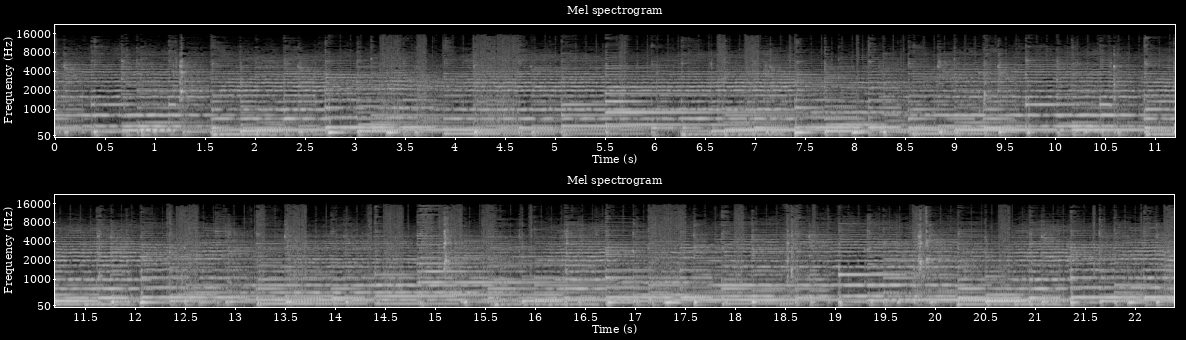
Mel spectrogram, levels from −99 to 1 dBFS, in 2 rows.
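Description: A nearby Wi-Fi radio is coupling into the audio circuit, which rectifies its beacon transmissions, so from 2.85 s to the end the audio carries Wi-Fi interference: a steady tick every 102.4 ms, about ten per second, roughly 20 dB below the signal.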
